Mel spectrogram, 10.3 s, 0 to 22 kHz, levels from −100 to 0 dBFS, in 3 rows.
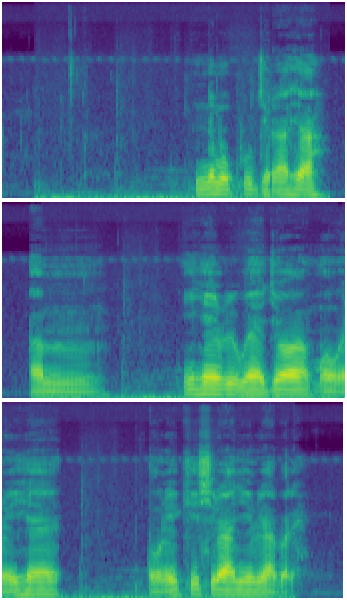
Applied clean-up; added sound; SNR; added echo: none; Walk, footsteps; 18 dB; none.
